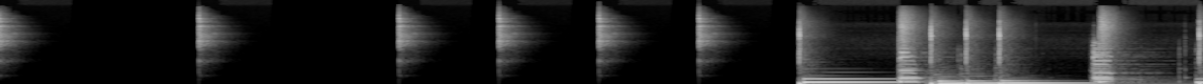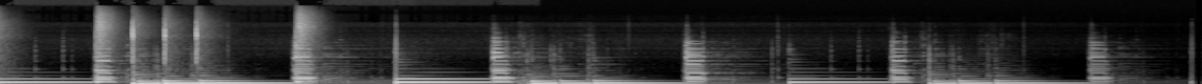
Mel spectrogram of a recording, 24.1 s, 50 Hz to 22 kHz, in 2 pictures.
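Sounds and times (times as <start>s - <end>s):
jazz guitar ballad: 8.0s - 23.2s.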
